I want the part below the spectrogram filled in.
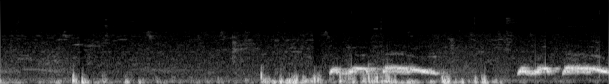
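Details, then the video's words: Spotted dove kept as a lure bird, cooing in mellow two-part phrases after a stretch of low thumping and rustling noise. "Tekukur lokal buat pancingan"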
